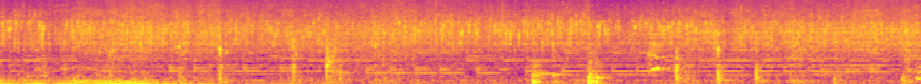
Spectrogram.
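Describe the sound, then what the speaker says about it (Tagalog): Onions and garlic sauté in a hot pan for chicken curry with coconut cream, a loud continuous sizzle broken by scraping stirs and clinks from a utensil. "Saute it until the onions will be translucent."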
